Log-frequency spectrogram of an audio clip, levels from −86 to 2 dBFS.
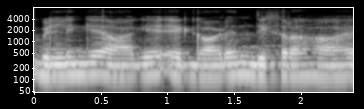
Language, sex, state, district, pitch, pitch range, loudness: Hindi, male, Telangana, Hyderabad, 125 Hz, 125-130 Hz, -15 LUFS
